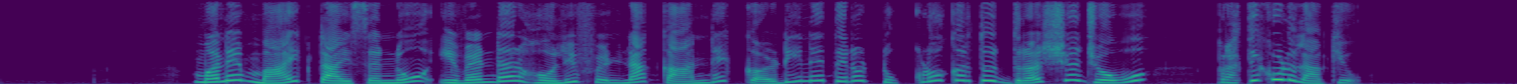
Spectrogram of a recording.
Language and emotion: Gujarati, disgusted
